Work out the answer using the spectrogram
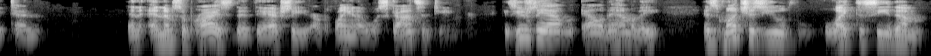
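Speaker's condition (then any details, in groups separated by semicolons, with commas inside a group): No condition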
